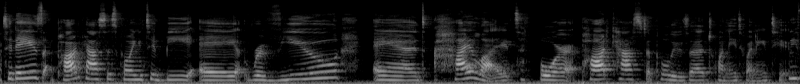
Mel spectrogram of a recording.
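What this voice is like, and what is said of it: Hoarse voice cutting in and out. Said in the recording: “I lost my voice... I just talk so much and scream so much that I end up losing my voice... my voice does sound a little roller coastery like that. So it goes in and out a little bit.”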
